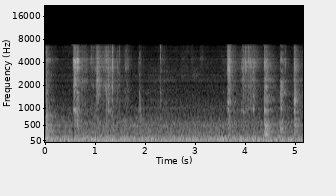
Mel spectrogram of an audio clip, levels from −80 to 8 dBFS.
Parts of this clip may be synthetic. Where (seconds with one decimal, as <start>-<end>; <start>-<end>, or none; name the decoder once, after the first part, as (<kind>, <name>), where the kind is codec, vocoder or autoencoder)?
0.0-5.2 (autoencoder, DAC-VAE)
